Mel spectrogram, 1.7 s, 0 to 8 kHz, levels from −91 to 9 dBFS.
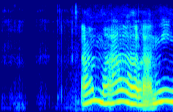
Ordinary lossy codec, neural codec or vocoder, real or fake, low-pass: none; codec, 16 kHz, 4.8 kbps, FACodec; fake; 7.2 kHz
